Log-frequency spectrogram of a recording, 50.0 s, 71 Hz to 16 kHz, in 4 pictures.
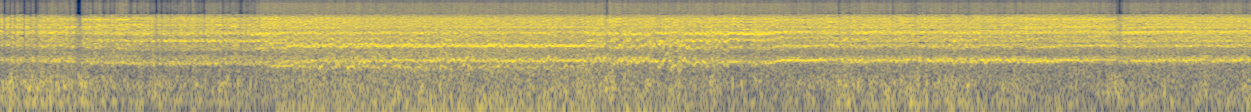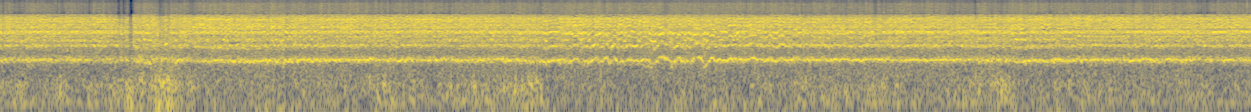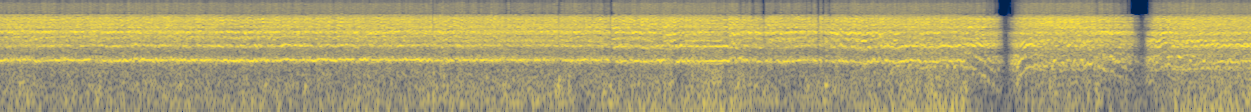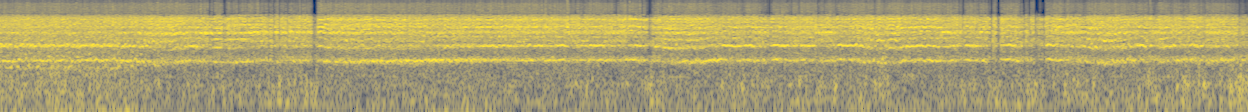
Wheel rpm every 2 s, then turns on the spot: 220, 200, 190, 190, 220, 230, 230, 220, 230, 210, 230, 230, 230, 230, 230, 230, 210, 140, 130, 200, 220, 230, 230, 230, 230.
none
